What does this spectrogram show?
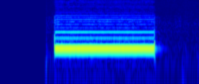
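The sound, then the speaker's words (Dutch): A phone line's ringing tone sounds once as a call is placed to someone: a short click, then a steady, buzzy, loud tone lasting about a second before cutting off. No one speaks. “Dirk, zet de telefoon maar weer aan. Laten we hem bellen.”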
